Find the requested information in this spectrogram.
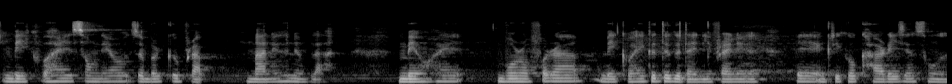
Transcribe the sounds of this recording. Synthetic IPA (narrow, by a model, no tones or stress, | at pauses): bekʰɯɦajsɔŋneɔwzɐbɯɾkɯpʰɾap̚ | manɯhɯnɯŋbla | bewɦaj | bɔɾɔpʰɔɾabekʰɯɦajɡɯdɯɡɯdajnipʰɾajnɯbeɯŋkʰɾikʰɔwkʰaɾezeŋsɔŋɯ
